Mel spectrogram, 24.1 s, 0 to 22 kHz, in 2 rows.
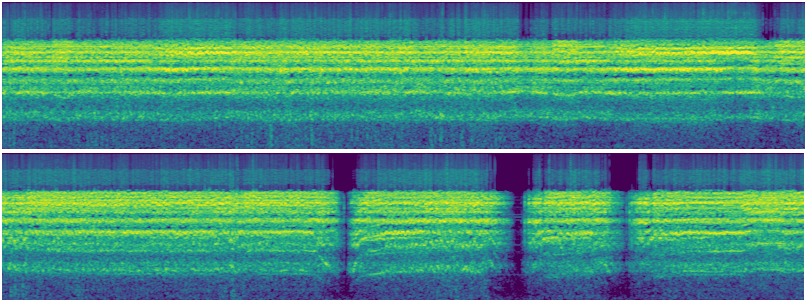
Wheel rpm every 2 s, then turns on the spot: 230, 230, 230, 230, 220, 210, 210, 200, 140, 160, 100, 180.
16-18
